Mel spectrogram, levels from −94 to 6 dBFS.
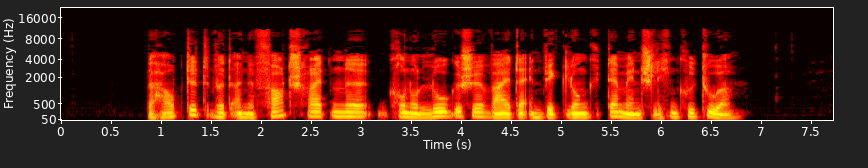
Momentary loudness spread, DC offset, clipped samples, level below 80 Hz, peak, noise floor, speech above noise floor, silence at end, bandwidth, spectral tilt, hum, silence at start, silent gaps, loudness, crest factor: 6 LU; under 0.1%; under 0.1%; -46 dBFS; -6 dBFS; -83 dBFS; 57 dB; 0.95 s; 11.5 kHz; -5.5 dB/octave; none; 0.85 s; none; -26 LUFS; 22 dB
